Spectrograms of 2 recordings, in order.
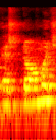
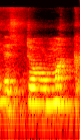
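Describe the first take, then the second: First: The word ends with a 'ch' sound. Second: The word ends with a 'k' sound. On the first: The speaker calls it wrong. "अक्सर लोग इसको एस्टोमच पढ़ते हैं, जो एस्टोमच नहीं" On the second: The speaker calls it right. "एस्टोमक है"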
